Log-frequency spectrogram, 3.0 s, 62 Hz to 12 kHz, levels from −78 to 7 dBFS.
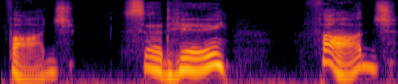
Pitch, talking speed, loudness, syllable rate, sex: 150 Hz, 80 wpm, -16 LUFS, 2.8 syllables/s, male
